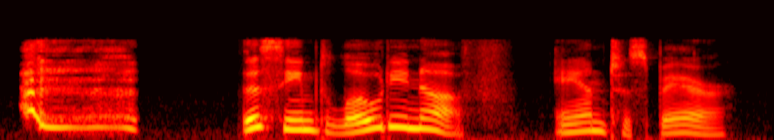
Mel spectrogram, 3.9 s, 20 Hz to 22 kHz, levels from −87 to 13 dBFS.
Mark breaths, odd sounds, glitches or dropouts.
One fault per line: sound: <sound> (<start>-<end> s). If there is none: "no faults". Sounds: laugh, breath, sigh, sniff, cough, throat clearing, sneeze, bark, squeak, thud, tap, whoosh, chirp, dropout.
sound: laugh (0.1-0.7 s)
